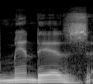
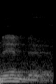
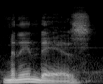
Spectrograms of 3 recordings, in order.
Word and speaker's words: Menendez: hold off on the Mendes men Mendes how do you say the name Menendez Menendez brothers y'all remember them until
